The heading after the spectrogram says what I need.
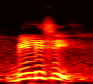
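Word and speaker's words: Tbilisi: और जॉर्जिया की राजधानी है बिलिशी। टी साइलेंट है, सुनामी में भी टी लगा होता है लेकिन टी सुनामी नहीं पढ़ते, सुनामी पढ़ते हैं। ठीक है, तो बिलिशी है।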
